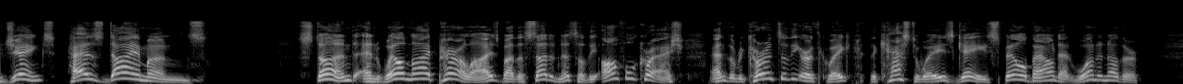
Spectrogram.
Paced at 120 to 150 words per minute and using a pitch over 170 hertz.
Yes: average, 145 wpm; high, 190 Hz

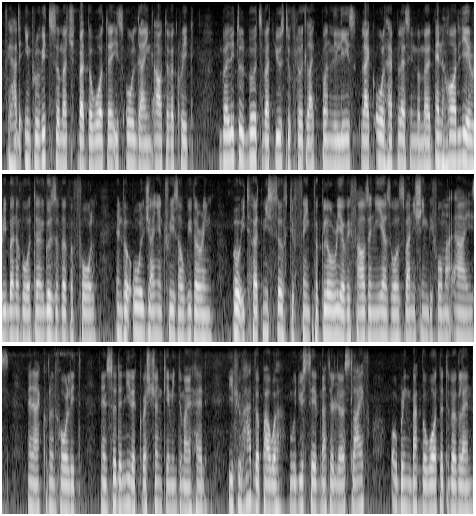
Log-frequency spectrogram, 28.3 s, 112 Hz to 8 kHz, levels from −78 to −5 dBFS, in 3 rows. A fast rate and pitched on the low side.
Yes: fast, 210 wpm; low, 120 Hz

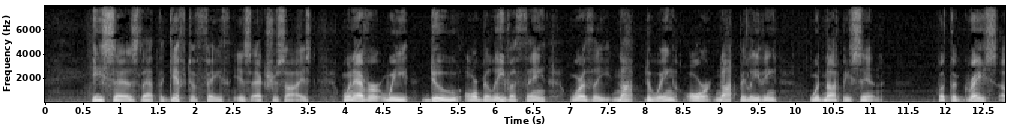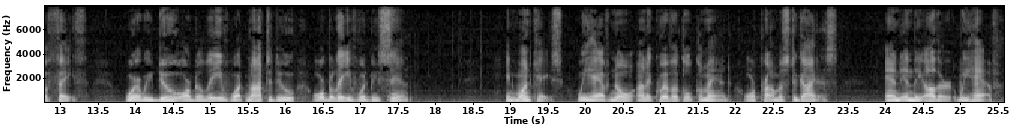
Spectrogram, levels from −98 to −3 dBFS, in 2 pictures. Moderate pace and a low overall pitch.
Yes: average, 150 wpm; low, 115 Hz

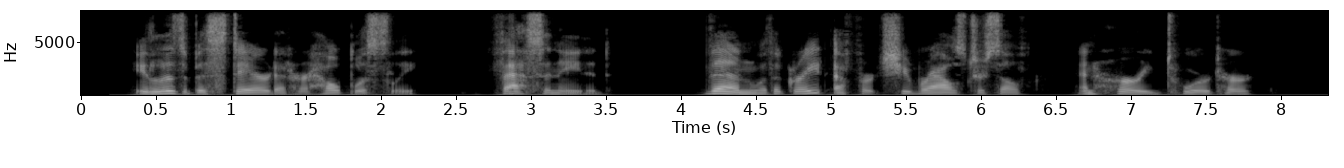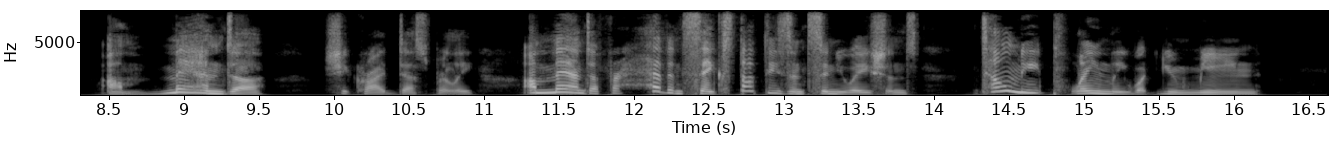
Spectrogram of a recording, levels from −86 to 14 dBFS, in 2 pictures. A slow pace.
Yes: slow, 125 wpm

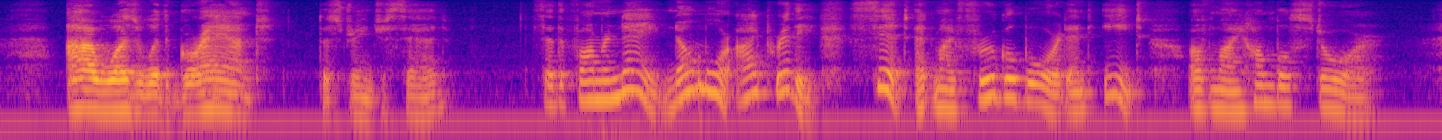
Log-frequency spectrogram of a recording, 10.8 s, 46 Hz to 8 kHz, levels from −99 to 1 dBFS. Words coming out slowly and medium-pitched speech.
Yes: slow, 120 wpm; medium, 145 Hz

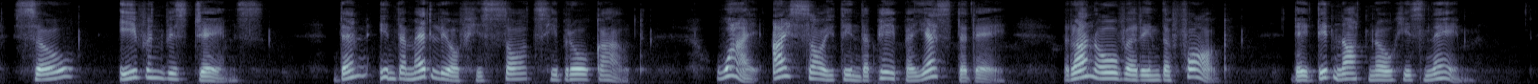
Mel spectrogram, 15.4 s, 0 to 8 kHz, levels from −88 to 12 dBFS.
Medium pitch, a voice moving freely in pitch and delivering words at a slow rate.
No: high, 200 Hz; wide, 7.1 semitones; slow, 125 wpm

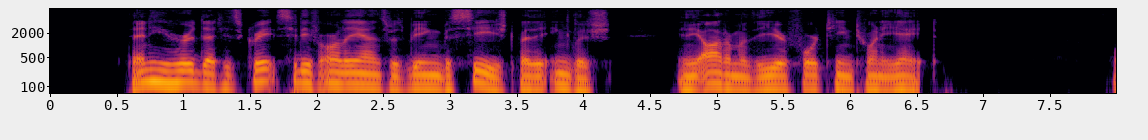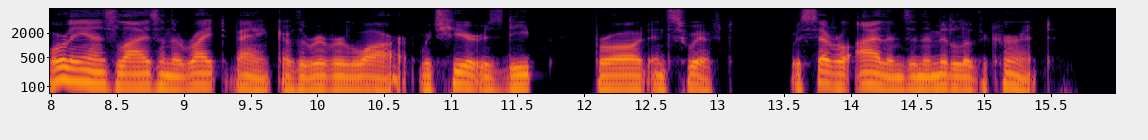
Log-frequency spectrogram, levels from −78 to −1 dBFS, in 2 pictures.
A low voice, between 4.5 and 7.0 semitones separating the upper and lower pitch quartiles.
No: very low, 95 Hz; average, 3.3 semitones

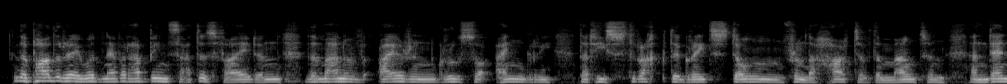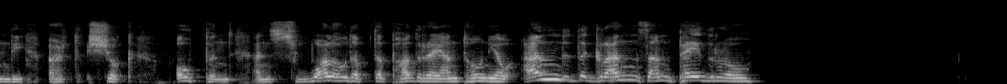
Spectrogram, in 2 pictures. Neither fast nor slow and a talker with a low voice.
No: slow, 130 wpm; low, 130 Hz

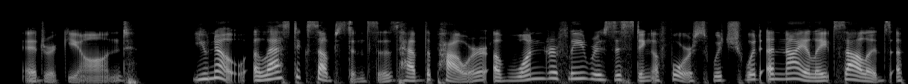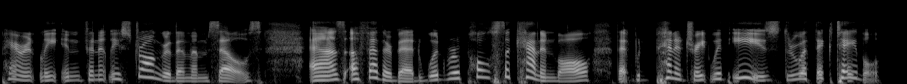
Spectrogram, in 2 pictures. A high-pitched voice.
Yes: high, 200 Hz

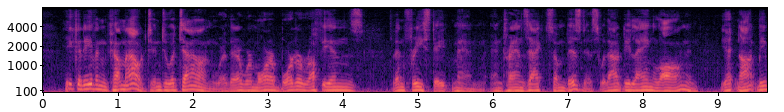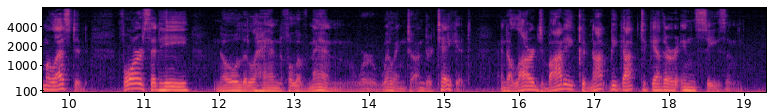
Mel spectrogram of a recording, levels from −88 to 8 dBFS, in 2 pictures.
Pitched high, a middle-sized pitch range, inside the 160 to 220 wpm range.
No: low, 110 Hz; average, 3.9 semitones; average, 170 wpm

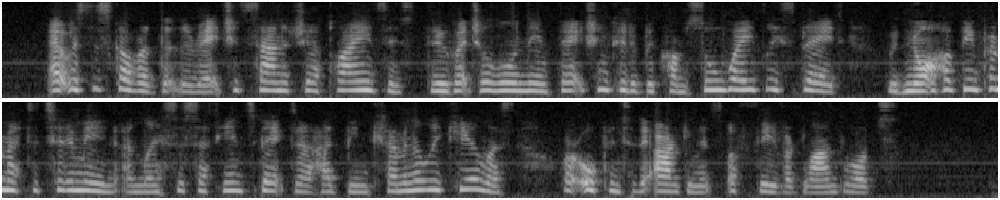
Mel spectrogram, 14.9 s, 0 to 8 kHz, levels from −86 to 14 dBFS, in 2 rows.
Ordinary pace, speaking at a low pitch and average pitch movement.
No: average, 175 wpm; high, 240 Hz; average, 3.3 semitones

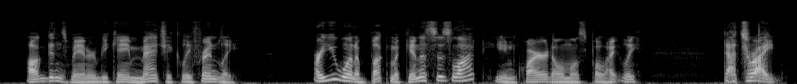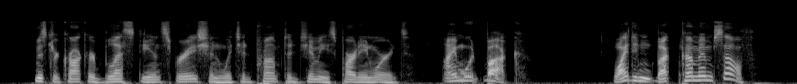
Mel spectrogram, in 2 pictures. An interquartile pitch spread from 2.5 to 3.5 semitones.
No: average, 5.3 semitones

